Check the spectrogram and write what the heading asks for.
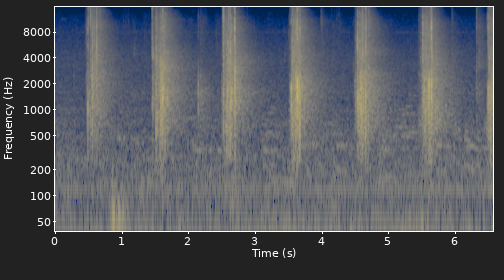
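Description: Audience clapping together in time, a steady beat of about one clap per second, six claps in all, keeping the tempo for the band's next song.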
